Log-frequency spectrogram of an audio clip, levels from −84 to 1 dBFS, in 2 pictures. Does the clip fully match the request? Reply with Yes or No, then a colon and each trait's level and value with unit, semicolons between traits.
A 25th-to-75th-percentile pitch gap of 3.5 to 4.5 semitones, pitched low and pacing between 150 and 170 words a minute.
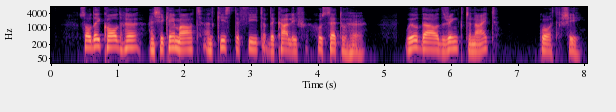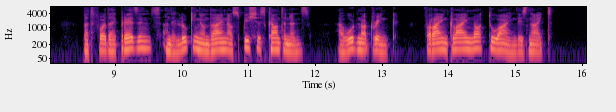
No: average, 3.8 semitones; low, 120 Hz; average, 185 wpm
